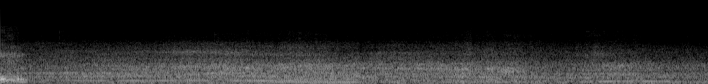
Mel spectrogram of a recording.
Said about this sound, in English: Now, there's a lot of cars going up and down the road, so I think you better just say it again.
